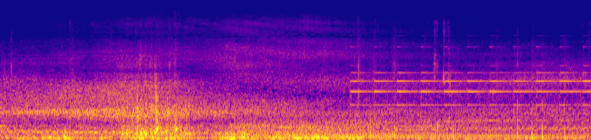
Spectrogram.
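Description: Amtrak train approaching, the last of a horn blast fading in the first second as the rushing rumble of the train swells, loudest about two seconds in. About five seconds in a steady high two-note ringing from the grade-crossing warning bell starts over the low rumble.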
